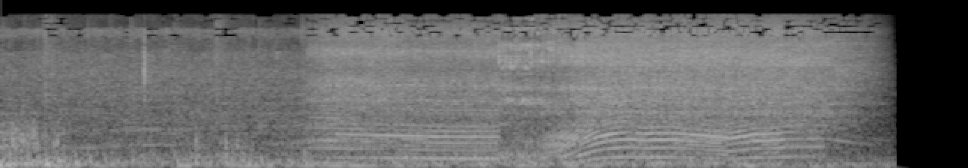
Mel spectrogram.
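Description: Chainsaw cutting through a fallen tree, its engine running hard; partway through its pitch dips and climbs again as the chain bites into the wood, and it cuts off suddenly at the end. Before it starts, about two seconds of rushing noise.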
